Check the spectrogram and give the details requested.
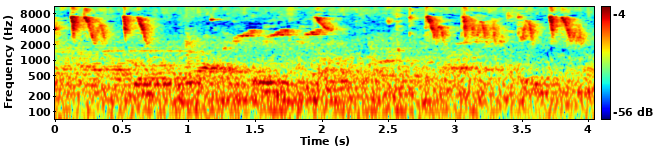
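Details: Young bar-winged prinia, recently done with hand-feeding, sings softly: clusters of faint, very high ticking chirps and a few thin sliding notes over a steady hiss.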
